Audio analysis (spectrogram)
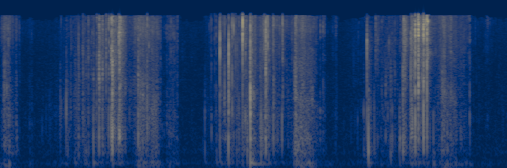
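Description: A large, flattened purple pearl shimmer slime on a white surface has a fold pressed and squeezed repeatedly by both hands and fingertips. This produces three bursts of crackly, crinkling squelches with sharp bright pops. Short quiet gaps separate the bursts.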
